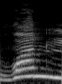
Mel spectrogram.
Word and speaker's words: one: are using a similarly sometimes our o makes the sound of a w like oh one legged man so yeah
